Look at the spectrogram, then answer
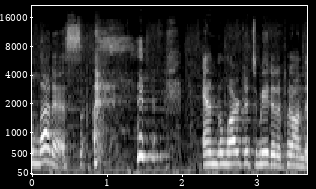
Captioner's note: laughs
